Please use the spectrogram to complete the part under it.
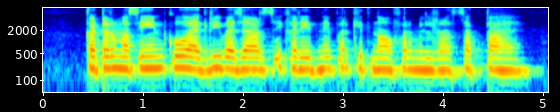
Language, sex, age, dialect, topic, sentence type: Hindi, female, 25-30, Awadhi Bundeli, agriculture, question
